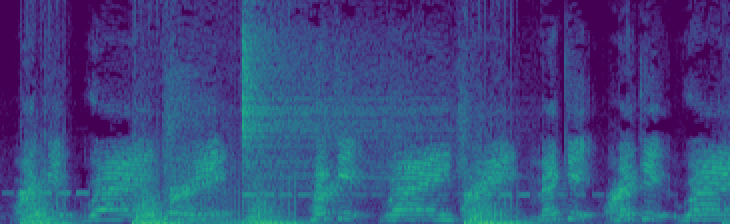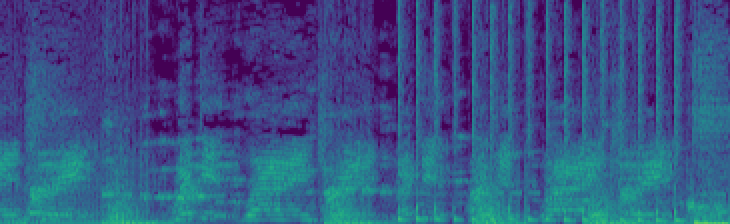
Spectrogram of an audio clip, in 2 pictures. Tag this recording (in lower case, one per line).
music
jazz
dance music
